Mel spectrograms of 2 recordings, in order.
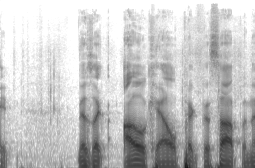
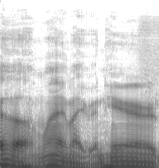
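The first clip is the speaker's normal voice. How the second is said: acted bored, listless, can't-be-bothered weary groan; 5 dB quieter than usual. Describing the game's voice acting, imitating how the Alucard actor sounds: bored Alucard voice. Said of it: "He just sounds, like, super".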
